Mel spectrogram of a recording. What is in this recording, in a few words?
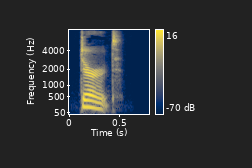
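"scandal", American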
